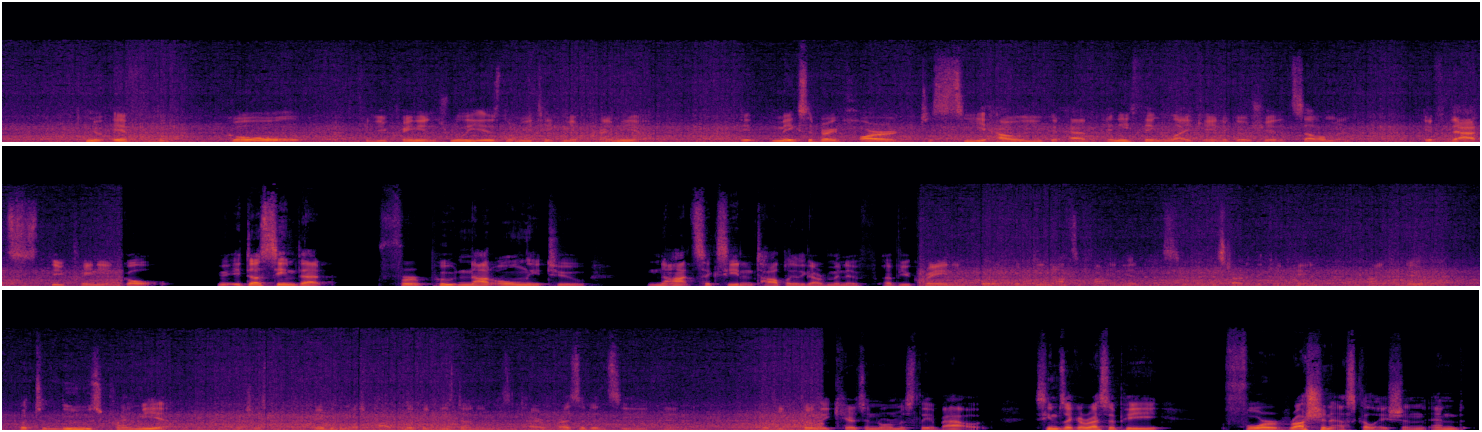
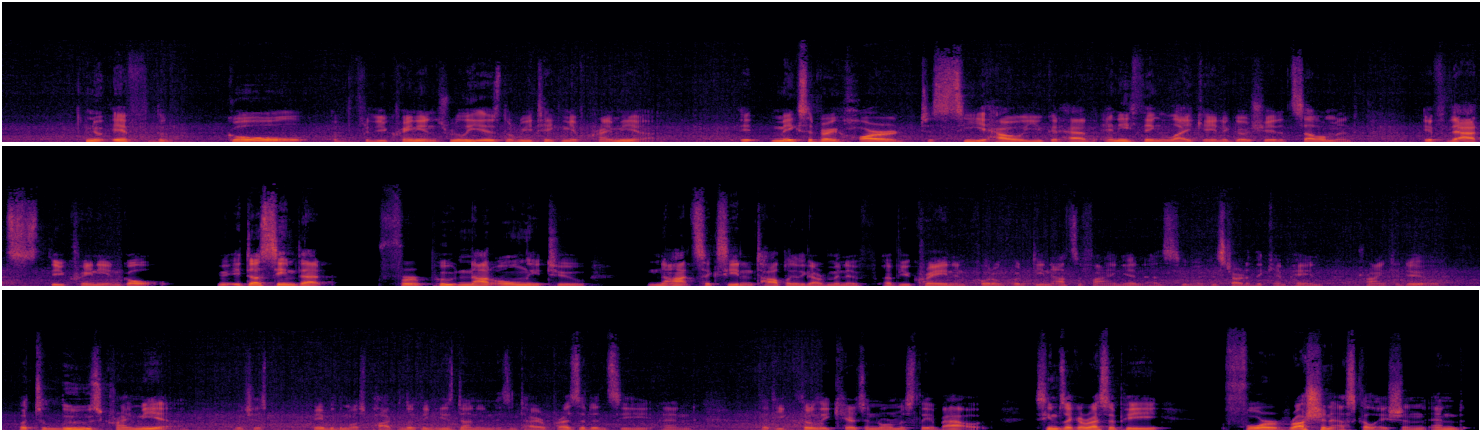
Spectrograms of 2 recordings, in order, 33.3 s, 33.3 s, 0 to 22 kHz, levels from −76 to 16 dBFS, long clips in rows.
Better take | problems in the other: second | wind noise on the microphone; heavy; until 12 s and from 18 to 28 s; 4 dB below the speech; occasional gusts in the second

